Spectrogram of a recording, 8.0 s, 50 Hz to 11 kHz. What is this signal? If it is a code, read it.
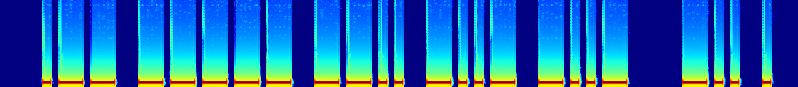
Morse code, heard as a keyed tone, about 15 wpm, 700 Hz. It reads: W0ZXX DE
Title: USA Callsign DE Callsign - 5 Characters - 15wpm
